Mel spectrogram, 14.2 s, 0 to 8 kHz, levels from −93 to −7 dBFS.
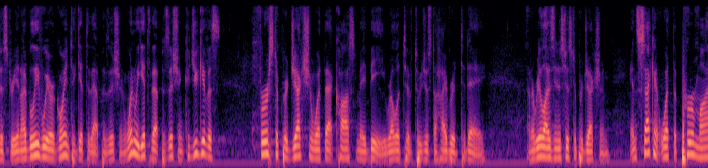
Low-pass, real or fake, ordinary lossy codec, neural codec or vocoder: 7.2 kHz; real; MP3, 48 kbps; none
